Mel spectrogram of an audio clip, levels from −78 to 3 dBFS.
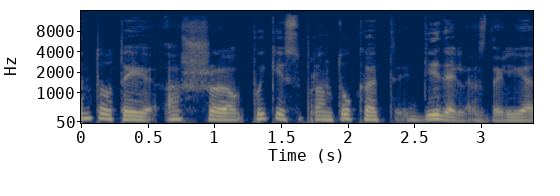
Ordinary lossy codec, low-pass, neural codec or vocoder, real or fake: MP3, 64 kbps; 14.4 kHz; vocoder, 44.1 kHz, 128 mel bands, Pupu-Vocoder; fake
